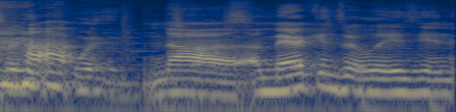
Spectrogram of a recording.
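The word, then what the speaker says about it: Saint-Quentin: It's Saint Quentin. Nah, Americans are lazy and never try to pronounce shit properly.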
